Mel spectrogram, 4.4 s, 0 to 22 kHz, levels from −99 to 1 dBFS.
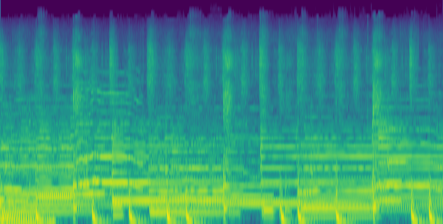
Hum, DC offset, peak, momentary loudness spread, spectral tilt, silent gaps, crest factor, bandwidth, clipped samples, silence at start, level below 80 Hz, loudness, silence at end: none; under 0.1%; 0 dBFS; 4 LU; -6 dB/octave; none; 12 dB; 14.5 kHz; under 0.1%; 0 s; -24 dBFS; -13 LUFS; 0 s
